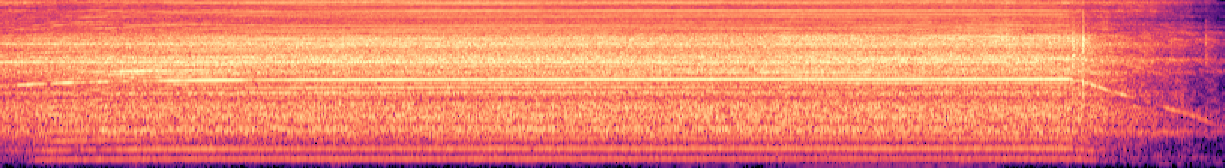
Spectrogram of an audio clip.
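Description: Handheld electric heat gun (Total brand) running steadily, a blower rush with a high whine whose pitch rises over the first second as the motor comes up to speed. About seven seconds in it is switched off and the whine falls away as the motor winds down. It is heating an oven thermostat to test that the thermostat cuts out.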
